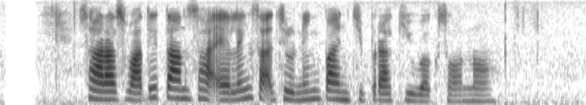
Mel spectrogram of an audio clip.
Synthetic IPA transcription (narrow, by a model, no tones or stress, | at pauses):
saɾaswat̪it̪ansaʔelɪŋsa̰ʔd̥ʒ̥ɾo̤nɪŋpaɲd͡ʒi̤pɾaɡ̥i̤wak̚sɔnɔ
